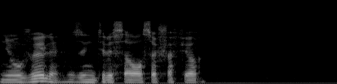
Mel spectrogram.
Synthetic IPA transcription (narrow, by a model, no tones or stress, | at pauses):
nʲɪʊʐɛlʲɪzəɪnʲtʲɪɾʲɪsɐvɑlˠsəʂɐfʲor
